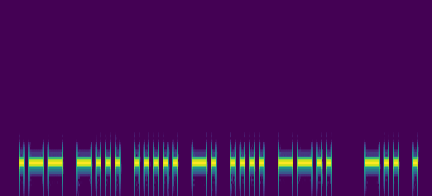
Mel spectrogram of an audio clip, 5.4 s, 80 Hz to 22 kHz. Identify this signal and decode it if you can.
Morse code, heard as a keyed tone, about 20 wpm, 700 Hz. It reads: WB5NHZ DE
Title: USA Callsign DE Callsign 20wpm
